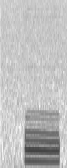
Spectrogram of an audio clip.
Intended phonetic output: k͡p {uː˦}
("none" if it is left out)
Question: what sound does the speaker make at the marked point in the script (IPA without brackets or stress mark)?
uː˦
